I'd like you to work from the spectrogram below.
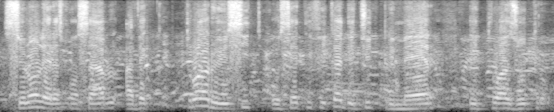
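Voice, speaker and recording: A man narrating a television news report in a measured, formal delivery. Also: on the high side, steady tone, over a noisy crowd.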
